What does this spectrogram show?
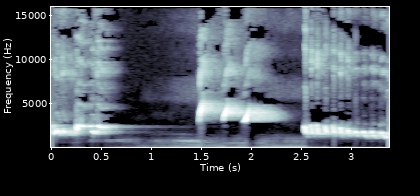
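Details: White-rumped shama morning song for prompting captive birds: a rich whistled phrase, a pause, three falling high notes and a rapid trilled descending phrase.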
